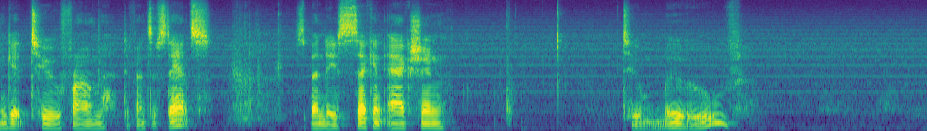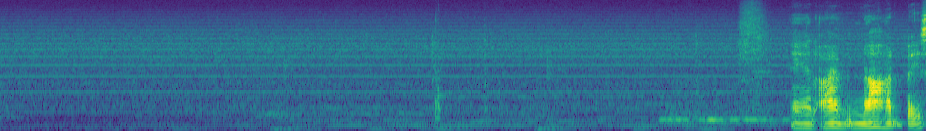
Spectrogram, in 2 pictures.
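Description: Small plastic pieces tap and slide on a tabletop.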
